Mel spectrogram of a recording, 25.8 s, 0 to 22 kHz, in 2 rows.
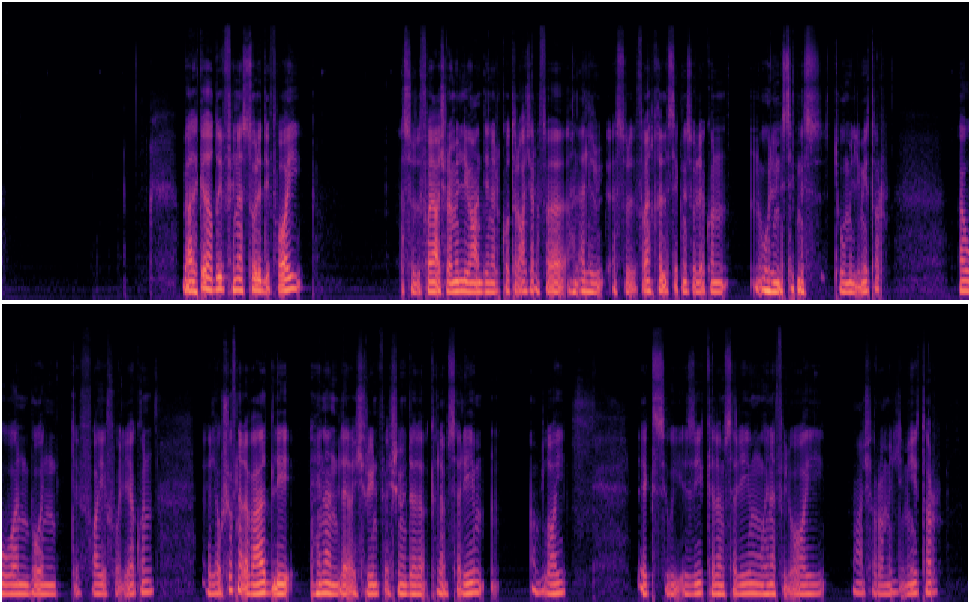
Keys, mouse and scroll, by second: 0.5 drag, 1.2 alt+middle drag, 2.6-3.8 drag, 4.2-4.8 middle drag, 5.1 alt+shift+middle click, 7.6-10.5 drag, 12.6-14.8 drag, 16.5 click, 18.8 ctrl+a, 23.7-24.9 middle drag.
